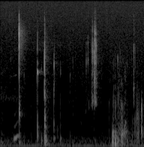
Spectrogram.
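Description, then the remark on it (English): Someone sips water: a quiet run of small wet mouth clicks and a soft gulp or two, with no talking. “sip on water just because I've been running my mouth all day.”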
